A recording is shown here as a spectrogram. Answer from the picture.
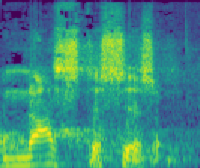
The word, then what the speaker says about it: Gnosticism: It's spelt with a G, G-N-O-S-T-I-C-I-S-M, Gnosticism. And it's spelt with a G in the front of it, Gnosticism. But it's pronounced without the G. It's G is silent, Gnosticism.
